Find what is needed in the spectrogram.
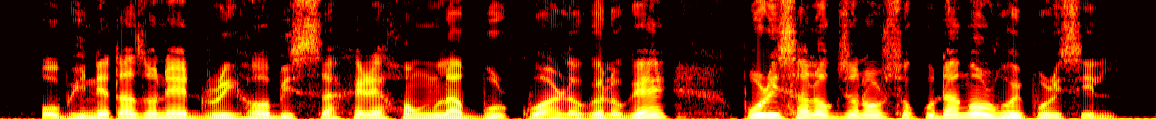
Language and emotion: Assamese, surprised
